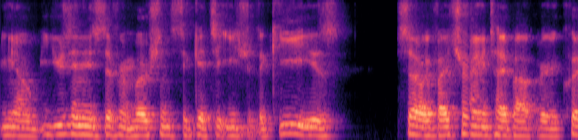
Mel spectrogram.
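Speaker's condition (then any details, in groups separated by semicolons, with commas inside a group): ALS; foot onset, brain-computer interface implant in motor cortex; diagnosed a few years ago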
